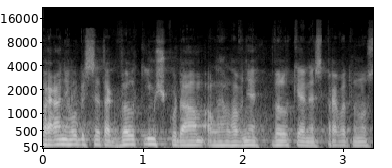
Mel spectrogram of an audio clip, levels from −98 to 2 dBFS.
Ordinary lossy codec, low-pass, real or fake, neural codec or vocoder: Opus, 16 kbps; 14.4 kHz; real; none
